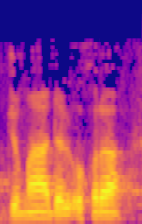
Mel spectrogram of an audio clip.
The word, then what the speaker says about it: جمادى الاخرى: کبھی کبھی ہم دیکھتے ہیں تقویم میں کیلنڈر میں غلط جو ہے طور پر لکھتے بھی ہے تلفظ بھی, تو صحیح ہے جمادى الاولى جمادى الاخرى, تو یہ صحیح تلفظ بھی ضروری ہے.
